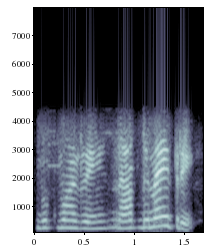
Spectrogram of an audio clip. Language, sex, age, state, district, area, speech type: Kannada, female, 30-45, Karnataka, Gulbarga, urban, conversation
